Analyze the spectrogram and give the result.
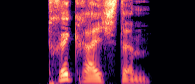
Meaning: strong dative masculine/neuter singular superlative degree of trickreich
- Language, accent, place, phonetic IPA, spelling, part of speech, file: German, Germany, Berlin, [ˈtʁɪkˌʁaɪ̯çstəm], trickreichstem, adjective, De-trickreichstem.ogg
